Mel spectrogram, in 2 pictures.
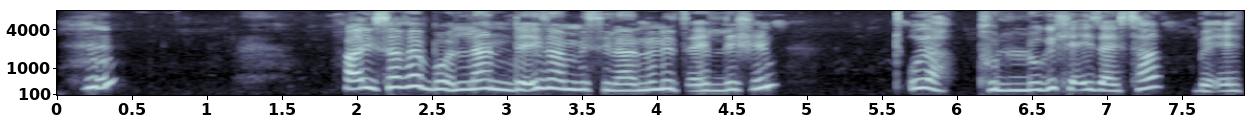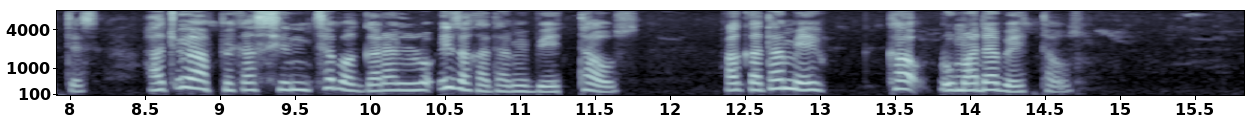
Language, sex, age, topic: Gamo, female, 25-35, government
